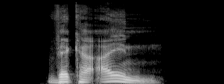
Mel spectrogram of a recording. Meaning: inflection of einwecken: 1. first-person singular present 2. first/third-person singular subjunctive I 3. singular imperative
- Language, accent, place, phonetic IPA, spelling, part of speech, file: German, Germany, Berlin, [ˌvɛkə ˈaɪ̯n], wecke ein, verb, De-wecke ein.ogg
